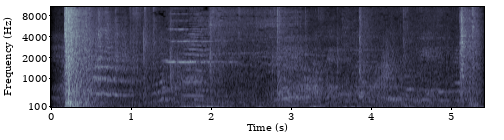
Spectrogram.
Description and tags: Open and close a creaky door
door, open, UPF-CS14, creak, close, campus-upf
